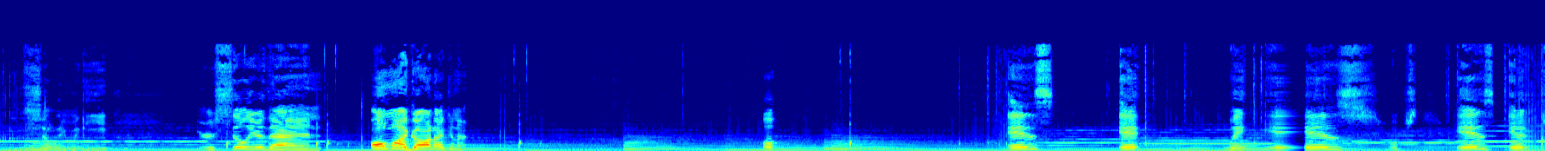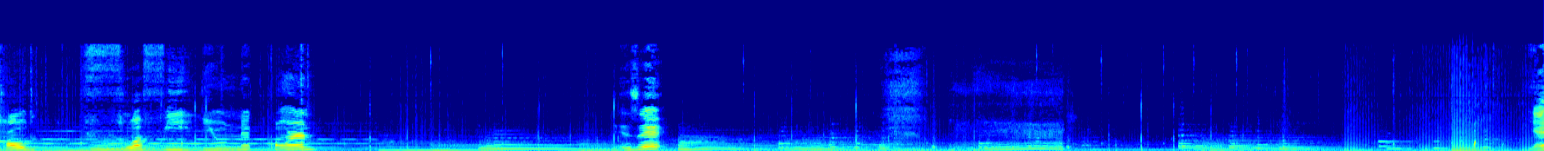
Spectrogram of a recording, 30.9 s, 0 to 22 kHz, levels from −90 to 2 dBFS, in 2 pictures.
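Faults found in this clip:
Filter restarted on every block. Steady 100 Hz buzz from 2.62 s to the end, tracking signal level. A filter stage in the processing chain resets its state per block. Each block opens with a small transient. Fits 10 ms blocks.

Call audio freeze. 12.77 to 13.07 s. Sound stalls into a fading buzz or hiss for 274 ms, then resumes where it stopped. Nothing lost. Likely delayed packets emptying the jitter buffer. Playout delay rises by 274 ms.

Jitter buffer speed-up. 15.13 to 18.19 s. Sound runs hurried at 109% speed, pitch unchanged. The receiver trims an excess backlog by cutting short pitch-period pieces repeatedly. About 0.3 s removed in total.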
